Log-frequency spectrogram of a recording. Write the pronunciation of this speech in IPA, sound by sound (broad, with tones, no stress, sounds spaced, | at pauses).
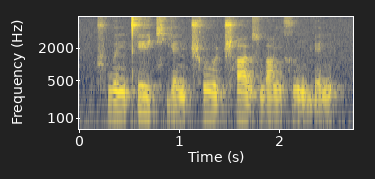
ʈ͡ʂʰ w ə˨˦ n t̪ʰ e˥˨ ɪ̯ t͡ɕʰ j ɛ˨˩ n ʈ͡ʂʰ o˥˨ ʊ̯ ʈ͡ʂʰ ɑ˥˨ ʊ̯ s w ɑ˨˦ ŋ x ʊ˨˩ ŋ l ɥ ɛ˦ n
